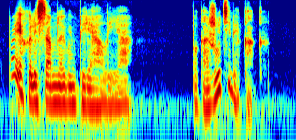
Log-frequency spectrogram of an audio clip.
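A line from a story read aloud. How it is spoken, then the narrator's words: Purring. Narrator (Russian): промурлыкал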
